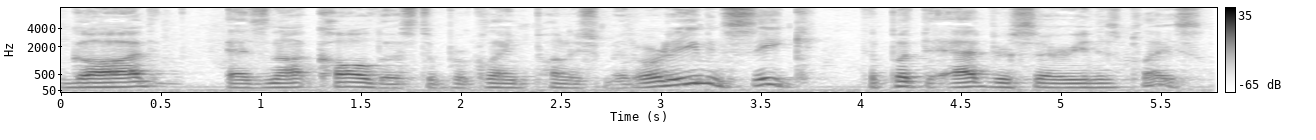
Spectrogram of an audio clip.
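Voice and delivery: ordinary talk, nothing marked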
